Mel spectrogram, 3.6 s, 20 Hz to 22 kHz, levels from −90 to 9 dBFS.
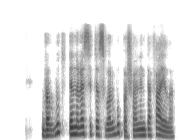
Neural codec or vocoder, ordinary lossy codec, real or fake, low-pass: codec, 24 kHz, 0.5 kbps, DualCodec; AAC, 48 kbps; fake; 10.8 kHz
